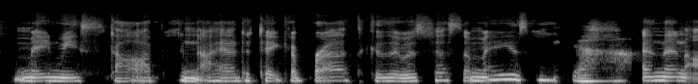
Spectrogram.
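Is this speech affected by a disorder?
Yes: ALS (Lou Gehrig's disease).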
